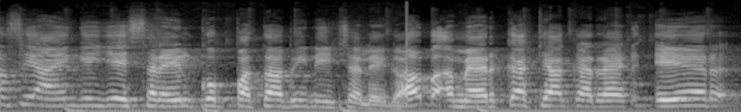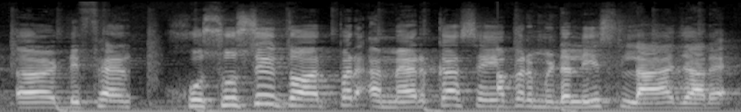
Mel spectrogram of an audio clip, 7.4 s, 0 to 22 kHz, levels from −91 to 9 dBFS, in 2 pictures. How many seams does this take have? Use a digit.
4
